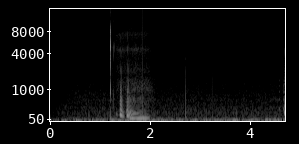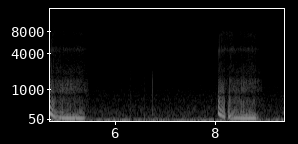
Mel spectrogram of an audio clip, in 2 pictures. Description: Even a cutie pie like Liger can have a rythmic snore when passed out.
